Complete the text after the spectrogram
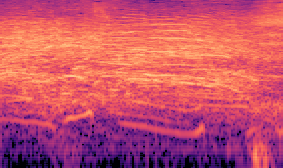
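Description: A loud crowd yells a greeting together after a countdown from three, in one sustained, dense burst of shouting and cheering, many voices blending into a roar that fills the whole moment.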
